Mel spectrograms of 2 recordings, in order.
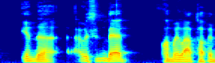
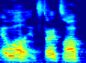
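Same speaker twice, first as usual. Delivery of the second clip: laughing; 7 semitones higher, slower than usual. Real, not acted. Host still laughing.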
